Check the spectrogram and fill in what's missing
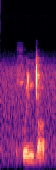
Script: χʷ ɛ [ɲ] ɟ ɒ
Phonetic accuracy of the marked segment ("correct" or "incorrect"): correct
